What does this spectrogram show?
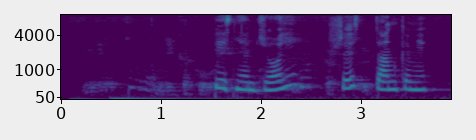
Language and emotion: Russian, positive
